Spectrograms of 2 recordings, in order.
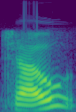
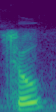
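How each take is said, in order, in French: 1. Le mot a un 'a' avant le 'o'. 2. Le mot n'a qu'un son 'o'. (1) "qui veut dire ciao" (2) "mais qu'il prononce tcho"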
